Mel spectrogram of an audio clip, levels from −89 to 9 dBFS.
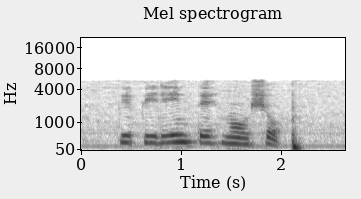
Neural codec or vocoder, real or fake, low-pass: codec, 16 kHz, 16 kbps, FreqCodec, smaller model; fake; 5.4 kHz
